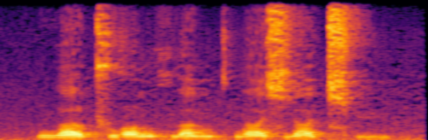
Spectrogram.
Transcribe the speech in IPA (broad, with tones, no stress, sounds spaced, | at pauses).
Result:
w ä˥˧ ʈ͡ʂ w ɑ˥˩ ŋ x w a˥ n t̪ʰ w ä˧˥ ɕ j ä˧˥ t͡ɕʰ y˥˩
